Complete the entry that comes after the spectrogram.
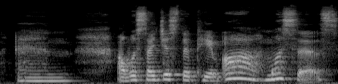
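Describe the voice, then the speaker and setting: A woman speaks at a very slow pace. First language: Indonesian. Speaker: language teacher. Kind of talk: personal tribute. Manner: halting.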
